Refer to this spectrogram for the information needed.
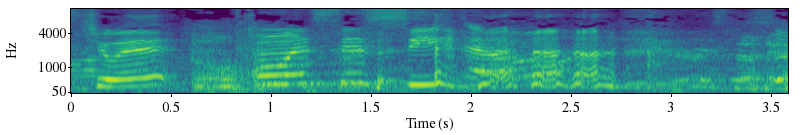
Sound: laughs

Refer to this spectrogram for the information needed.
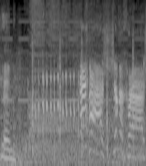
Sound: Perry chatters

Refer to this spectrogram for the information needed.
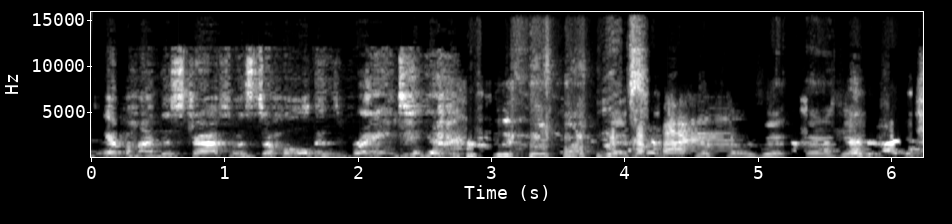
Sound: members laugh

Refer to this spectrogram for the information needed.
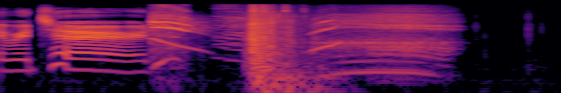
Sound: groaning

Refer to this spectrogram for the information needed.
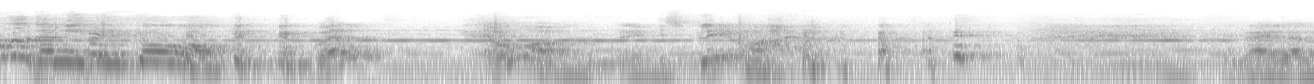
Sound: both laugh

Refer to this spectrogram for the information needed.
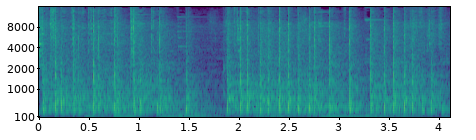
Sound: spatula chopping

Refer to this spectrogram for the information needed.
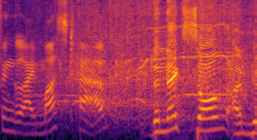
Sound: cheering

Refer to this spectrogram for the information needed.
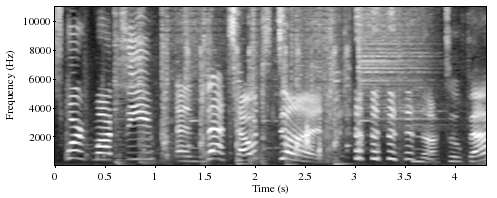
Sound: giggles

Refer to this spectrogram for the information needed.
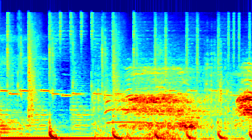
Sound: clapping

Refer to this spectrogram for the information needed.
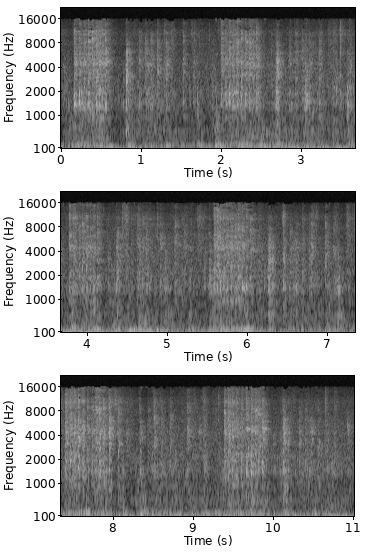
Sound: winch sounds

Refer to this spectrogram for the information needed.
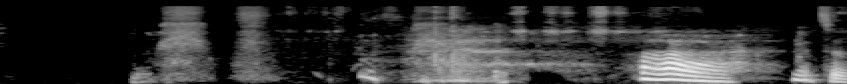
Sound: women giggle

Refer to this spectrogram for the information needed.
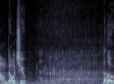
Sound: laughing

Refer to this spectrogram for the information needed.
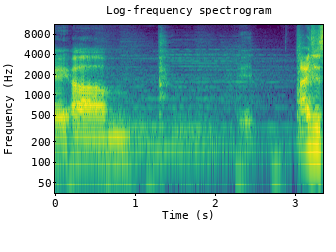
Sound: he stammers

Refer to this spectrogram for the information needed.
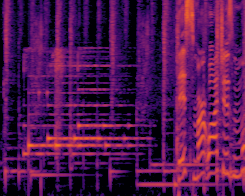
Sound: watch chiming

